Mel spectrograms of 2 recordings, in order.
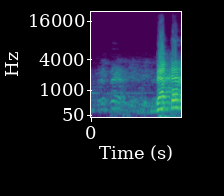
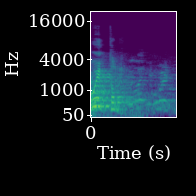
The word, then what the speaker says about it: উইতর: তারপরে আবার 3 রাকাত বেতের না উইতর, এই উচ্চারণগুলো শুদ্ধ করতে হবে।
